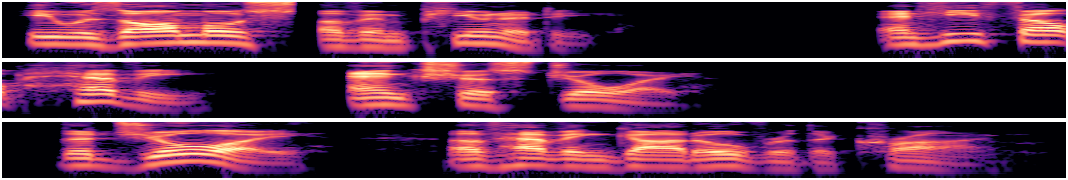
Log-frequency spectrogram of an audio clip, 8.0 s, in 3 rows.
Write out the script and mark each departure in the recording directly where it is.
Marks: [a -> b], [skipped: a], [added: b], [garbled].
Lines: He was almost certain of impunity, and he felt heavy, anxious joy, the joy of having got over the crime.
He was almost [skipped: certain] of impunity, and he felt heavy, anxious joy, the joy of having got over the crime.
